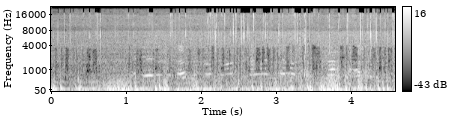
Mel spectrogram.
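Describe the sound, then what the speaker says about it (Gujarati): Heavy rain falls steadily and loudly, rattling on surfaces, with wind rumbling against the microphone throughout. "સારો વરસાદ હો ભાઈ"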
